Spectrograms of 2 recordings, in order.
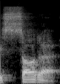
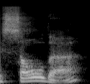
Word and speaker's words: solder: Newcastle when Americans say solder oh yes yes that's another one instead of saying solder they say solder and it's like there's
